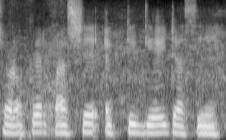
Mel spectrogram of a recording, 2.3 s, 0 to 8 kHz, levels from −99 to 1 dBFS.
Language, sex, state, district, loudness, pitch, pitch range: Bengali, female, Assam, Hailakandi, -13 LUFS, 165 Hz, 165-180 Hz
